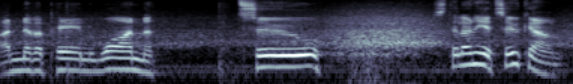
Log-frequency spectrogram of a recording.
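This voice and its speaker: A man with a raspy, fading voice, commentating on a wrestling video game as the show's host. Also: fairly high pitch, lively intonation, takes it slowly. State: hoarse, voice fading. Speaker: host and commentator of a gaming series. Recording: clearly noisy background.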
